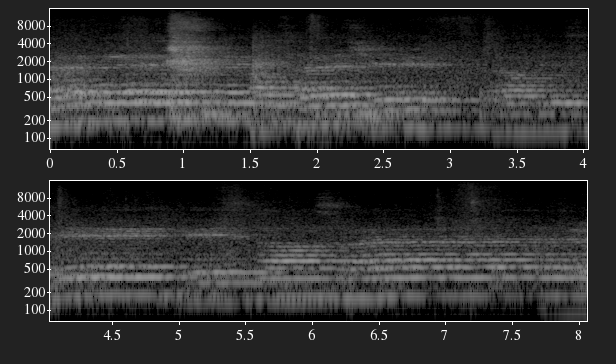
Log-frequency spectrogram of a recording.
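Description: Men chant slowly in a reverberant hall.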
